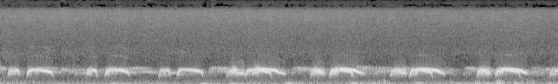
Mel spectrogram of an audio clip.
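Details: Male spotted dove of a Malaysian breeding line, kept caged: a long run of mellow couplet coos, short then long, repeated roughly once a second over a low background hum.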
